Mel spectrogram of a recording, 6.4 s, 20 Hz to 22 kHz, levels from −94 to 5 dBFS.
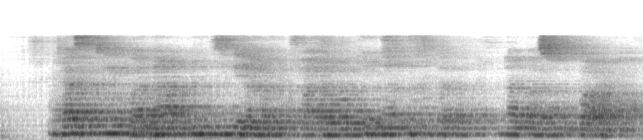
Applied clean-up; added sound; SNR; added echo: neural separator model SepFormer DNS4.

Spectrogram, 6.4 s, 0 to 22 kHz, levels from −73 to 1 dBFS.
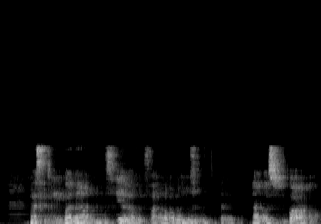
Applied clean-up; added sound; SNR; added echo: neural mask model DeepFilterNet 3.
